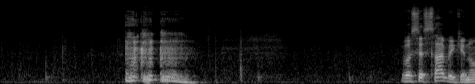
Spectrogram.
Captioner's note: clears throat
